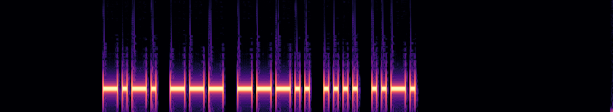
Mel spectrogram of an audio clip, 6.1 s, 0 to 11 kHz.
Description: Morse code, heard as a keyed tone, about 25 wpm, 700 Hz. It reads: CO8HF
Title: DXCC-100 Call Signs - 5 Characters - 25wpm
